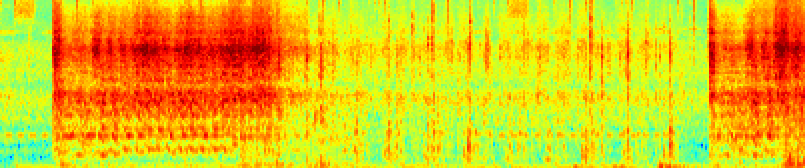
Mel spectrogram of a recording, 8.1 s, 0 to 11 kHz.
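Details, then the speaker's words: Oldsmobile Cutlass 307 V8, just back from the mechanic, cold start after pumping the gas a couple of times: quick crank, catches at once into a firm high idle, briefly blipped. Starts cleanly; still burning some oil, so it smokes at start. "so real quick I want to give y'all a cold start I don't know if this is gonna come before the end the end of the video or what but I forgot to do it so I want to do that real quick for y'all"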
